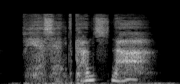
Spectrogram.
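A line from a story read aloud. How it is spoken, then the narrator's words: Breathy whisper. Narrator (German): hauchte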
